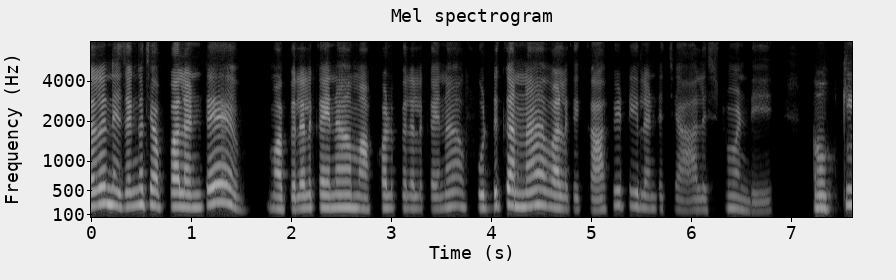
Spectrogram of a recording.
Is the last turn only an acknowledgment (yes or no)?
no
